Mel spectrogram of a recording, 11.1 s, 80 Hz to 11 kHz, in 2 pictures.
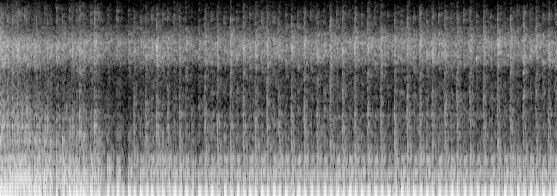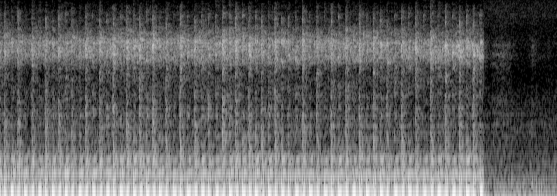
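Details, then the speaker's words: Honda CB250N Superdream twin, rebuilt from boxes of bits, with new spark plugs, first successful run. A steady, low, fast-beating idle holds even for ten seconds, then cuts off. Normal running; owner suspects the base gasket for a front oil leak. "just so bloody happy right now finally we got some life out of it"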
